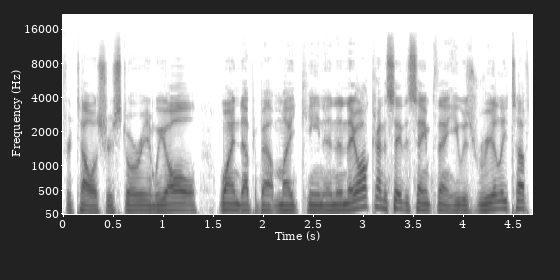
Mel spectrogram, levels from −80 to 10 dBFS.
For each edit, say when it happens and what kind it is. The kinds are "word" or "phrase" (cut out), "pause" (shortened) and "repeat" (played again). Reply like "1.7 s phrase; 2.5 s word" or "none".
1.9 s word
